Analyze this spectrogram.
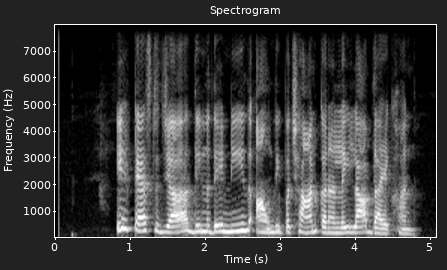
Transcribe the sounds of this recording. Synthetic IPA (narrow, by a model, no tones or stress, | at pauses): ɪʈɛːsʈzjaːd̪aːd̪ɪnd̪eːniːd̪ãːũnd̪iːpət͡ʃʰaːnkəɾənləiːlaːb̚d̪aːjəkhən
